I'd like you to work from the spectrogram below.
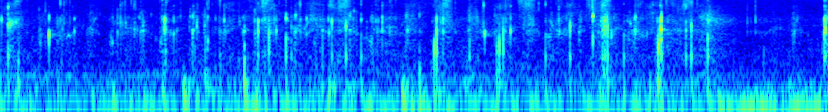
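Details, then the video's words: Close indoor recording in Germany of a Maine Coon and a British Shorthair tonguing creamy treats off glass: fast sticky licks and smacks, many per second, bright crisp edges over a low hum. "Cats licking creamy treats on glass table"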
